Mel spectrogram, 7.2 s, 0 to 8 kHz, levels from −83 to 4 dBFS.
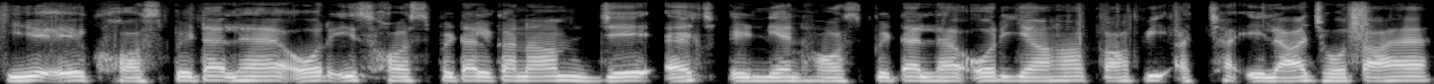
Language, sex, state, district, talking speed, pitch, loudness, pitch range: Hindi, male, Uttar Pradesh, Jyotiba Phule Nagar, 165 wpm, 135 Hz, -13 LUFS, 130-140 Hz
